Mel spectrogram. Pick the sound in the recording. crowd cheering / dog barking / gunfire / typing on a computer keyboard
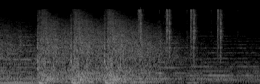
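gunfire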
